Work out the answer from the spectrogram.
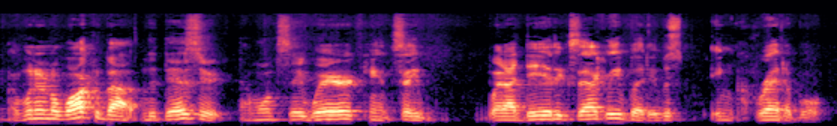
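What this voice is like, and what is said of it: Hoarse, strained voice. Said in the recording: “I'm losing my voice right now.”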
